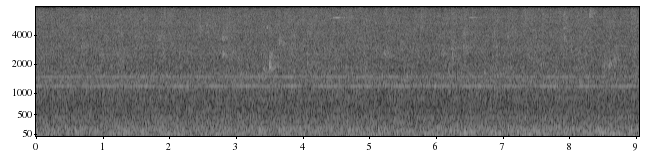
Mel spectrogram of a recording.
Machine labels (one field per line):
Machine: pump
